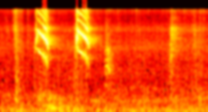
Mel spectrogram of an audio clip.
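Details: Greater green leafbird singing its mimicked filler repertoire, used to stimulate and tutor other birds; two loud, high, rapid stuttering bursts of descending notes, followed by fainter scratchy calls.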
